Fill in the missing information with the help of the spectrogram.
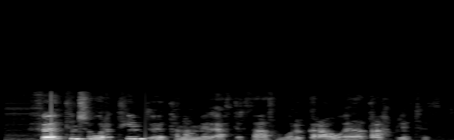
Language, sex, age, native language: Icelandic, female, 40-49, Icelandic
